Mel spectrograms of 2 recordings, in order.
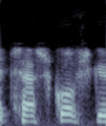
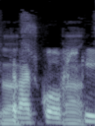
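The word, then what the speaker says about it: Trzaskowski: Δηλαδή, ο Ραφάλ Τρατσικόφσκι, σωστά το προφέρω, πώς είναι, είναι Τσασκόφσκι, όχι Τρακόφσκι, γιατί όταν είναι ρο ζήτα γίνεται επικρατεί το σύμπτωμα.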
